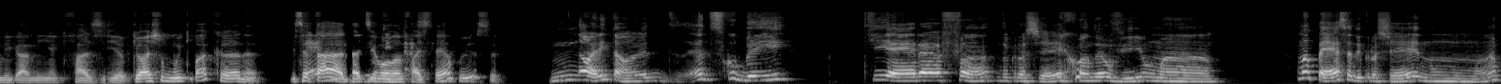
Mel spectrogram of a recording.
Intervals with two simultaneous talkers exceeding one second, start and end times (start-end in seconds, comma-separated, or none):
3.0-4.7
